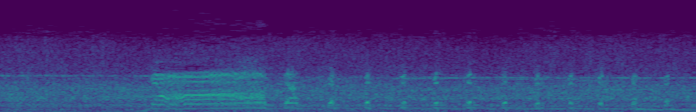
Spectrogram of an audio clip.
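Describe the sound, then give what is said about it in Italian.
A hen gives a drawn-out squawk, then a quick, steady run of repeated clucks, heard over a constant engine-like rumble. “Passata la gallina, ladies and gentlemen, un roccaccio!”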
